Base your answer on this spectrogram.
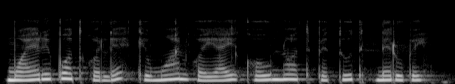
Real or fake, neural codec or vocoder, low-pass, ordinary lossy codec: real; none; 9.9 kHz; none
